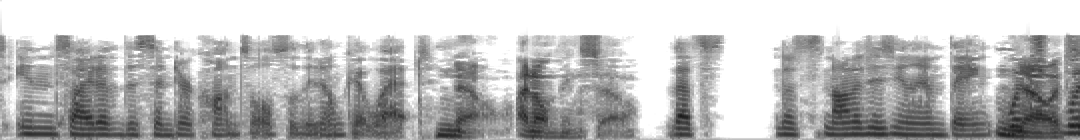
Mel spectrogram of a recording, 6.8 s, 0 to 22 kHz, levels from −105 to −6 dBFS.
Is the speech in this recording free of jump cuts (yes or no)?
yes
